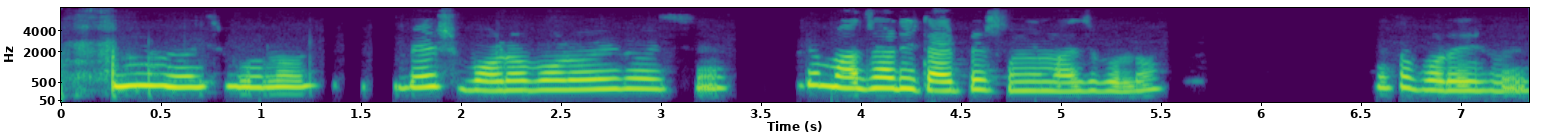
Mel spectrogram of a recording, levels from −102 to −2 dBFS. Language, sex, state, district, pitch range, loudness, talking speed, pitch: Bengali, female, West Bengal, Malda, 270-360 Hz, -17 LUFS, 115 wpm, 315 Hz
